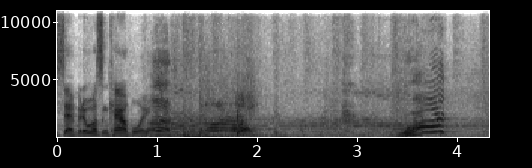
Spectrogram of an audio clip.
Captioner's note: patron shouts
